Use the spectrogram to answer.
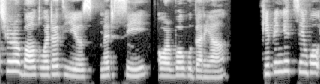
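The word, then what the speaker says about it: мерси: Merci. Merci is a loan word from French, but it is pronounced with the typical Bulgarian hard R.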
